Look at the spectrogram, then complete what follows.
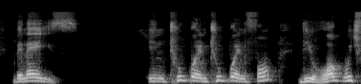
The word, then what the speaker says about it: gneiss: So remember that this is a silent G. That is why I'm not pronouncing it. It is called the gneiss.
